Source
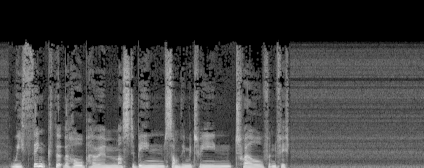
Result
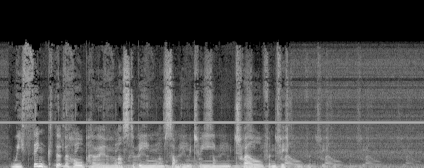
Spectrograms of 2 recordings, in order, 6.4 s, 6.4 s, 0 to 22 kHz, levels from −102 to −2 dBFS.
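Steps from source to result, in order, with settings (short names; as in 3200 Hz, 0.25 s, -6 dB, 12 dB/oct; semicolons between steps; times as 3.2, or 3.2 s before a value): vocal rider 2 s; whine 6000 Hz -36 dBFS; split-band echo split 370 Hz, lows 0.384 s, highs 0.605 s, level -11 dB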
